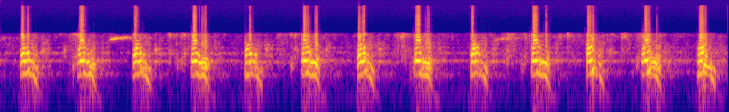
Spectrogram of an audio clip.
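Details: Dog treeing a raccoon, giving a long series of strong, rough barks spaced roughly every half second, even and insistent, each bark sharp at onset and dropping in pitch, with no other clear sounds.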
